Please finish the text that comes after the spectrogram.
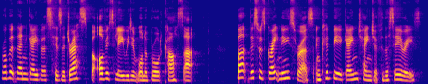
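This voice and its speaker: A woman's voice: mid-range voice, normal speed, a bit bright, natural voice. A British woman playing an earnest podcast investigator, giving scripted, explanatory narration in an audio drama. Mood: pleased, earnest.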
